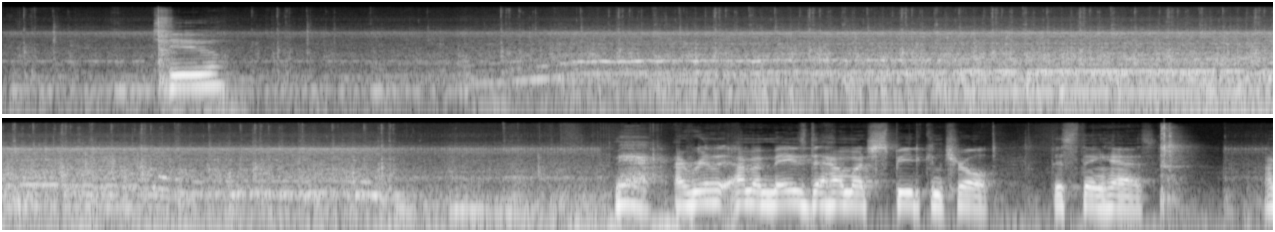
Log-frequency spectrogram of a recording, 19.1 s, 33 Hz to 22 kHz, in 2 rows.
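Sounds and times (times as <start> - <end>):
sewing machine stitching leather: 0.0 - 14.1, 18.7 - 19.0.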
